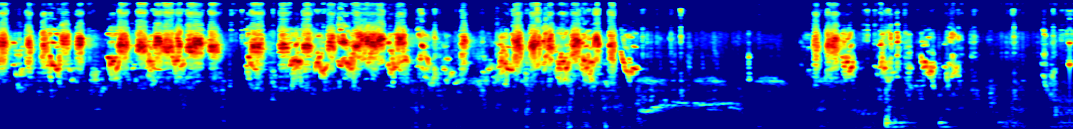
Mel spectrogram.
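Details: Budgerigar breeding pair chirping: dense, scratchy high warbling in bursts, with a brief lower whistled note near the middle and short pauses between runs.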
